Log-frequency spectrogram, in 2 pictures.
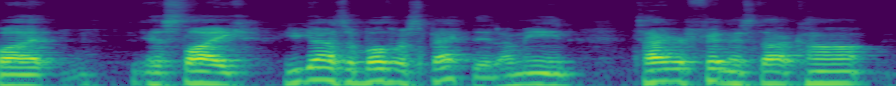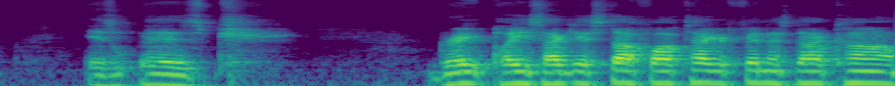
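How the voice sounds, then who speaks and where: A man with a fairly high pitch and a somewhat breathy voice talks with fairly even intonation and long, frequent pauses, on a very clean recording with a silent background. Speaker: fitness youtuber and personal trainer. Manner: fast; rambling, self-correcting.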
